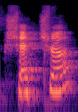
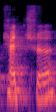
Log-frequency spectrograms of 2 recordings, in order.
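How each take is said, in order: First: It is said with a standard Sanskrit pronunciation. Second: It is said with a Bengali pronunciation.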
